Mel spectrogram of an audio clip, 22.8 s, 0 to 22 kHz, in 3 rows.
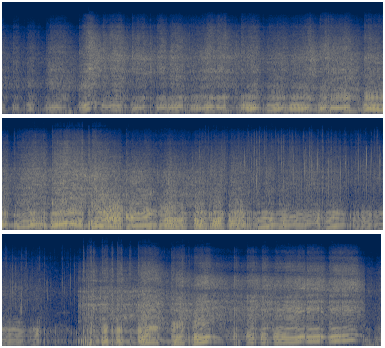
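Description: A 2022 Husqvarna TE 300i dirt bike engine revs hard and steadily while riding, its pitch rising and falling through gear changes, loud and close, with a brief dip near the end before it roars again.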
